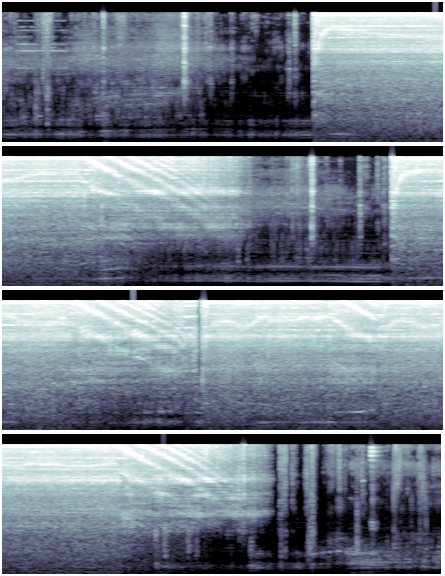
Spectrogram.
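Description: Electric power tool cutting into a concrete block wall, raising dust. It starts about three seconds in, stops briefly near seven seconds, then runs again until near the end, with a high whine that shifts in pitch as it bites into the block.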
